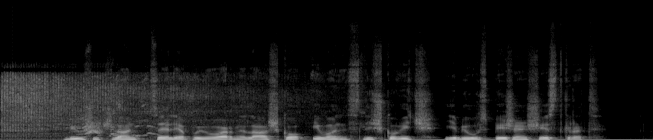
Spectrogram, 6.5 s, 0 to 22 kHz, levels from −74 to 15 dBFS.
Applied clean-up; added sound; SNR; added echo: none; Bicycle; 15 dB; none.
